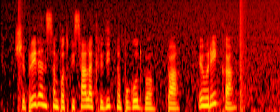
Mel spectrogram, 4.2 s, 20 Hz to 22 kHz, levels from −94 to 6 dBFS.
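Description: Overdone noise removal runs throughout the speech. A noise reducer set far too strong pulls individual frequency bands down or out whenever they sit near its noise estimate, taking quiet parts of the voice too. The background drops and breaks up into twinkling, warbling specks.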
